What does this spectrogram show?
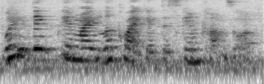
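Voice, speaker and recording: Higher-voiced woman reading aloud, roomy noisy recording. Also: big pitch swings, brisk. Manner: prompting, questioning, affirming the children's answers. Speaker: teacher reading aloud to children. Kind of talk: interactive read-aloud lesson with questions to children. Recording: roomy, distant mic, clear background noise.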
